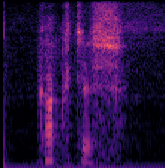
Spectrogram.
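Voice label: "cactus", Dutch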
